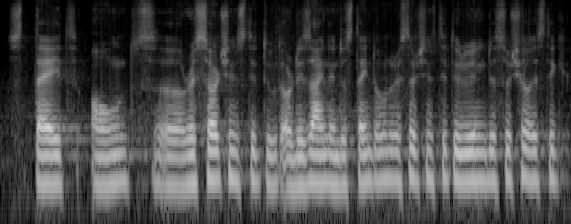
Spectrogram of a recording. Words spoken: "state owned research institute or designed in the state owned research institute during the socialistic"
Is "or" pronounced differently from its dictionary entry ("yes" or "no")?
no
